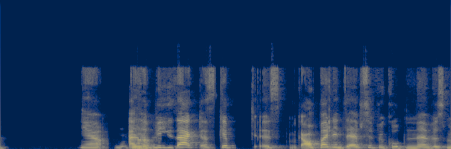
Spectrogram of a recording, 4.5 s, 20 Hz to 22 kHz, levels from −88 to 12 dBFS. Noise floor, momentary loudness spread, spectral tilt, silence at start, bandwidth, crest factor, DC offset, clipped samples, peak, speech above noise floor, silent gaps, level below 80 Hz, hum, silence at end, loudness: -81 dBFS; 12 LU; -4 dB/octave; 0 s; 13 kHz; 20 dB; under 0.1%; under 0.1%; -2 dBFS; 60 dB; none; -66 dBFS; none; 0 s; -20 LUFS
